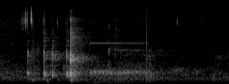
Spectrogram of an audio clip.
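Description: Wall fan motor, running without its blade on freshly fitted bushes and shaft, giving only a faint steady hum. Two light clicks come in the first second.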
